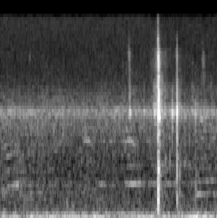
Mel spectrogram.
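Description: Tennis serve: the racket strikes the ball with a single sharp pock about one and a half seconds in, followed by a fainter click just after.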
